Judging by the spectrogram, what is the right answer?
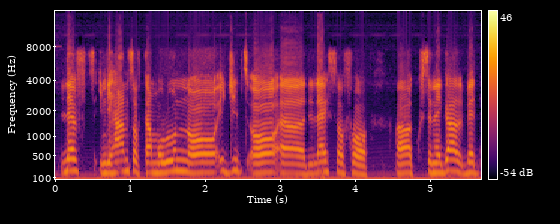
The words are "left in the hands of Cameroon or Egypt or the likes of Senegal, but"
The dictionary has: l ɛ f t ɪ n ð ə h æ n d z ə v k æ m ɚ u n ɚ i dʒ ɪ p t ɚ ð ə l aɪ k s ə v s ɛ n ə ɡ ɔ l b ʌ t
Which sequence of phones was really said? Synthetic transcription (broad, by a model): l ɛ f t ɪ n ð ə h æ n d s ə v k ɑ m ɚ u n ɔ i dʒ ɪ p t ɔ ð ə l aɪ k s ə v s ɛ n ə ɡ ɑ l b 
